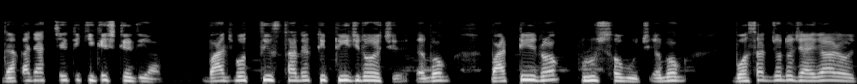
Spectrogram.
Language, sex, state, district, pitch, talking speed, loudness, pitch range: Bengali, male, West Bengal, Dakshin Dinajpur, 180 Hz, 160 wpm, -15 LUFS, 165-195 Hz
